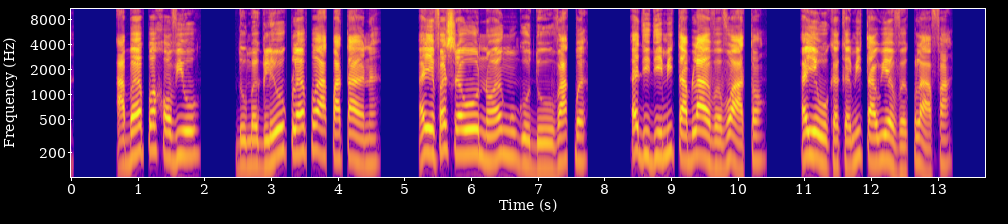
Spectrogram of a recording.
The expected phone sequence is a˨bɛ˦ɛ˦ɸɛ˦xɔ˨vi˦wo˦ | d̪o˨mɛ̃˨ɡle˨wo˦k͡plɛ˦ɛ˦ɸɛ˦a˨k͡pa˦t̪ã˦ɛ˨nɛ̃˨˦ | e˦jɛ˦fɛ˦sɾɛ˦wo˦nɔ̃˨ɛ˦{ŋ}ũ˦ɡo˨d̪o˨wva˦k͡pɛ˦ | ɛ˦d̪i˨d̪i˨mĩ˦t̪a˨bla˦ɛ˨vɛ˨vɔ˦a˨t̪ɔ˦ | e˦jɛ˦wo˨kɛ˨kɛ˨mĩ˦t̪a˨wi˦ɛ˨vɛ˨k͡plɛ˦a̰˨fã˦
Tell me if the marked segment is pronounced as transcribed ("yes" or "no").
yes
